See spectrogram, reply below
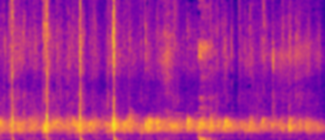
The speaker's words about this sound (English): If you're visiting, just put your hand up if this is your first time this morning. Yeah, give these people a hand.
